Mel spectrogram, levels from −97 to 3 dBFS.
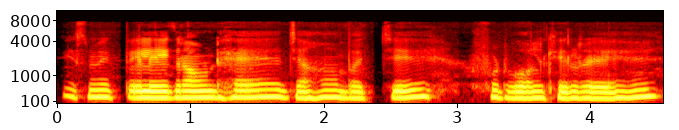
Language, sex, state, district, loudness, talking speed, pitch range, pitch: Hindi, female, Himachal Pradesh, Shimla, -15 LUFS, 130 wpm, 185-205 Hz, 195 Hz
